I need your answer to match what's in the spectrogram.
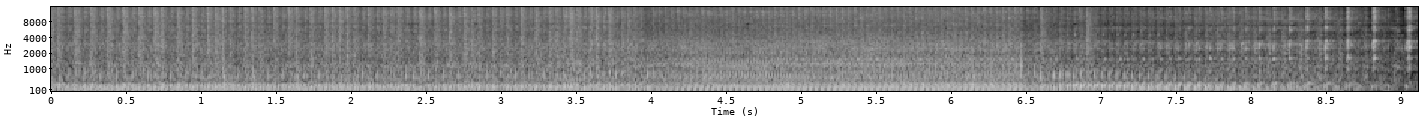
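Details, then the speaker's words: Late-1980s/1990s lawn tractor small engine after safety switch fix: steady thrum that sags and dies on choke; carburetor flooding gas, suspected needle valve and seat, carb to be taken apart and cleaned. "so it dies on the choke and there's a reason there's a fuel valve that problem probably existed before the flooding I mean so now I'm just going to take that carb apart and try to clean it to get this machine running"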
